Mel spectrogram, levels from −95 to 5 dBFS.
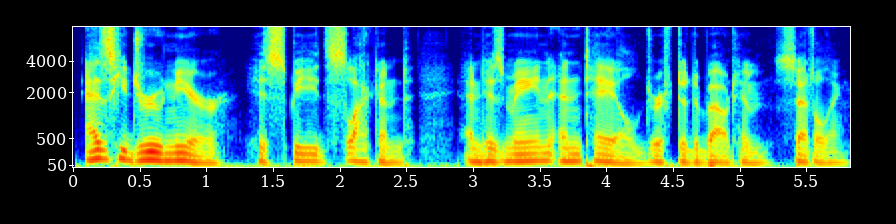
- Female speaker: No, male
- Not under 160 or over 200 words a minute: Yes, average, 165 wpm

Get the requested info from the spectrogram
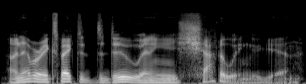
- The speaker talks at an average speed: Yes, average, 155 wpm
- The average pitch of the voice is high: No, very low, 95 Hz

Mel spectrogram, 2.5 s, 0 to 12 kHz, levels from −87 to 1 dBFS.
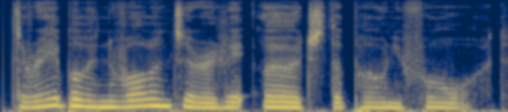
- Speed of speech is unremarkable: Yes, average, 165 wpm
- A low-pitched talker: No, medium, 160 Hz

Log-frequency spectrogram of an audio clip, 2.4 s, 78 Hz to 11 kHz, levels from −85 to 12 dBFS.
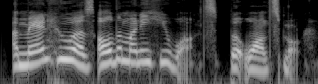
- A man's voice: No, female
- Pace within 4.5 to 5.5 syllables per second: No, 6.4 syllables/s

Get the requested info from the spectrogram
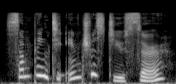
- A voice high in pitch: Yes, very high, 285 Hz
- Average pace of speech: Yes, average, 170 wpm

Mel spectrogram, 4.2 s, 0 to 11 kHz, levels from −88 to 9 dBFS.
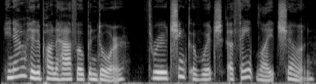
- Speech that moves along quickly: Yes, fast, 240 wpm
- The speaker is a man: No, female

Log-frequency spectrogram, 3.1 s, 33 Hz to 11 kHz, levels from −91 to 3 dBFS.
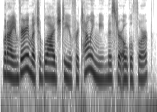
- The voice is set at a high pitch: Yes, high, 210 Hz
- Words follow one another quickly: Yes, fast, 250 wpm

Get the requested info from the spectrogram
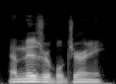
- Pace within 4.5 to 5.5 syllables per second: No, 7.8 syllables/s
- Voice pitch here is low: Yes, low, 110 Hz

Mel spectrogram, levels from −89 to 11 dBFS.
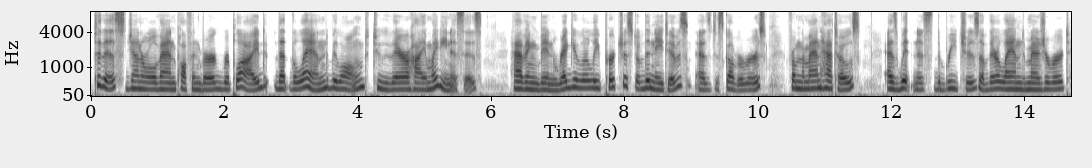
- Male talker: No, female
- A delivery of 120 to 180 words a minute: Yes, average, 145 wpm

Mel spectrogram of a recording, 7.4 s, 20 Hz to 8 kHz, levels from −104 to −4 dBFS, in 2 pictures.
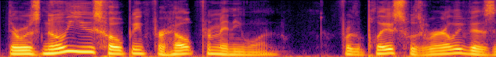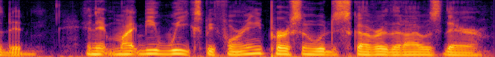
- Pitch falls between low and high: No, low, 125 Hz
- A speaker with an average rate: No, fast, 240 wpm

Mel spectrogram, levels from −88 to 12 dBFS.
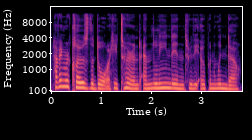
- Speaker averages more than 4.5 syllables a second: Yes, 5.5 syllables/s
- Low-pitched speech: No, medium, 185 Hz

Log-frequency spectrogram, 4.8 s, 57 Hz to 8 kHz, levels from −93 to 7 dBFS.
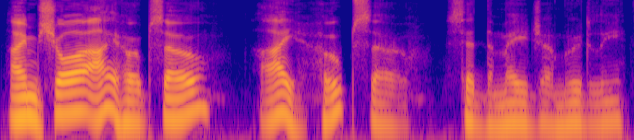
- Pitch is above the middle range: No, low, 120 Hz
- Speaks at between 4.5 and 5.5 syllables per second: No, 3.7 syllables/s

